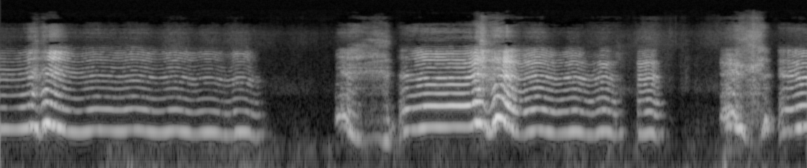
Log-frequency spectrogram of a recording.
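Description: A high voice humming a slow melody in long held notes with a wavering vibrato, in phrases of about three seconds, with a short breath about three seconds in and again near the end.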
